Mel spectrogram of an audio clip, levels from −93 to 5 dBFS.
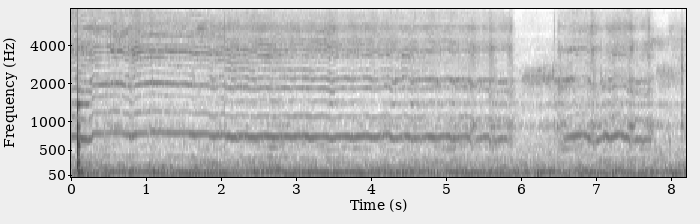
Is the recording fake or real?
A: fake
